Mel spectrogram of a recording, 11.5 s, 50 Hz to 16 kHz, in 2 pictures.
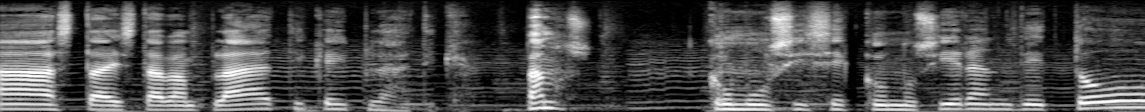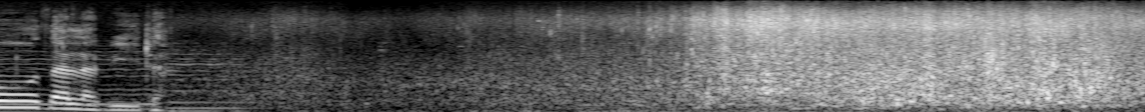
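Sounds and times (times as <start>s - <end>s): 
speech: 0.0s - 6.7s
ocean waves washing onto a beach: 6.6s - 11.4s.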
